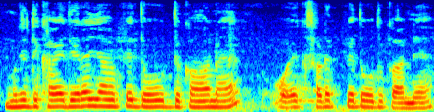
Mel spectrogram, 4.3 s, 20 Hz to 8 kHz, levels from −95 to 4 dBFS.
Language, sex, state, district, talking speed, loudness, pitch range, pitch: Hindi, male, Punjab, Pathankot, 235 wpm, -12 LUFS, 160-175 Hz, 165 Hz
